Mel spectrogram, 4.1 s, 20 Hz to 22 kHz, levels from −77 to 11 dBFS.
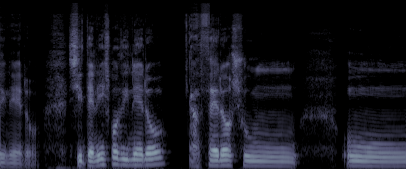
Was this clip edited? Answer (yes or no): yes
